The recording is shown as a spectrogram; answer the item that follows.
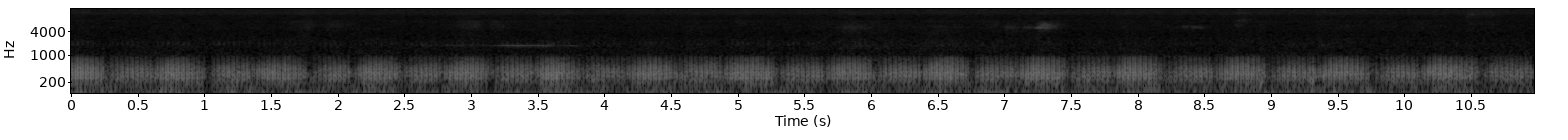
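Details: Sleeping cat snoring: a steady low rumble pulsing roughly every half second in soft rhythmic waves through the whole stretch. Faint thin high clicks appear now and then; no other sounds stand out.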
